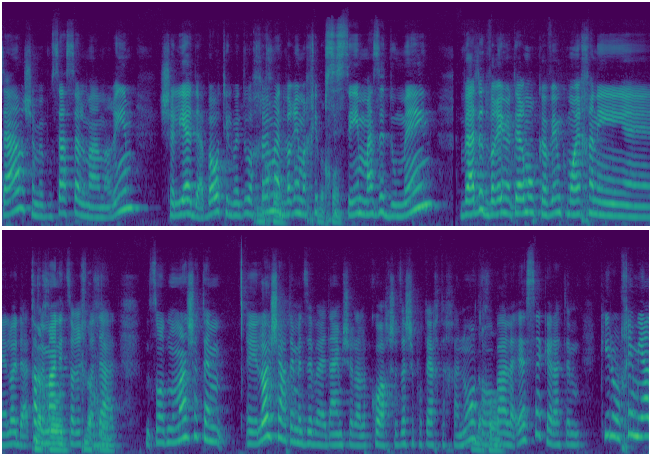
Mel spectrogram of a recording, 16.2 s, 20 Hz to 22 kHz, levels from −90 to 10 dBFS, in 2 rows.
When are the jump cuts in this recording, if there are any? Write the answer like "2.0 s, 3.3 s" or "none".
8.5 s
